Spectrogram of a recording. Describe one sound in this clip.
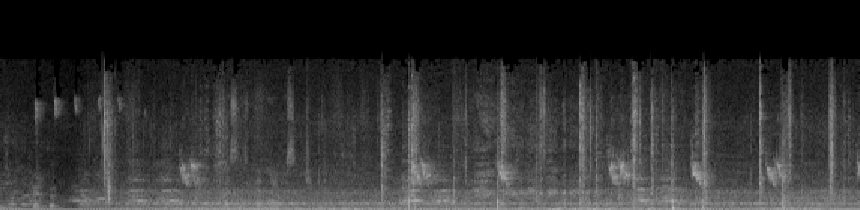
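A shovel scrapes and knocks against soil in a metal wheelbarrow.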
